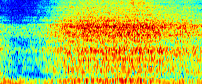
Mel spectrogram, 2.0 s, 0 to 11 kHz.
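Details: Bang & Olufsen BeoCenter 5000 with the tone board refitted, pin 13 grounded to select AM, output into a dummy load. Only a steady, even hiss with no station: the AM section works but no antenna is connected.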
